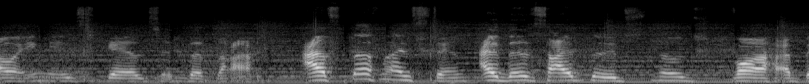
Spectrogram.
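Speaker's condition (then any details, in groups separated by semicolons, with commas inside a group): Cerebral palsy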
